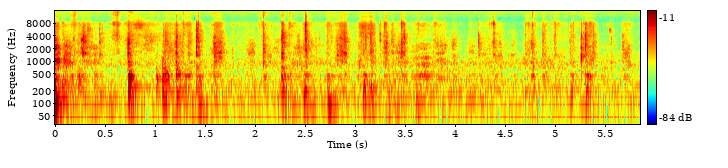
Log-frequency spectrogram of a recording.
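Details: Saint Bernard dog celebrating its first birthday, playing tug-of-war with a new rope alongside Haggis; rough breathy panting and short noisy bursts of effort, with scuffling thumps, in a small room.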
